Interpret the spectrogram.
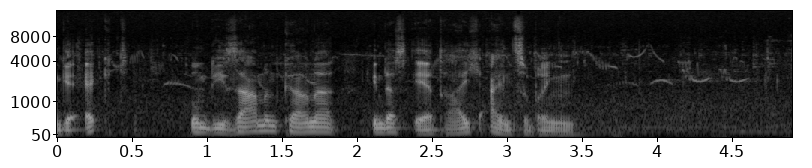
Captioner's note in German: Arbeitsgeräusche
